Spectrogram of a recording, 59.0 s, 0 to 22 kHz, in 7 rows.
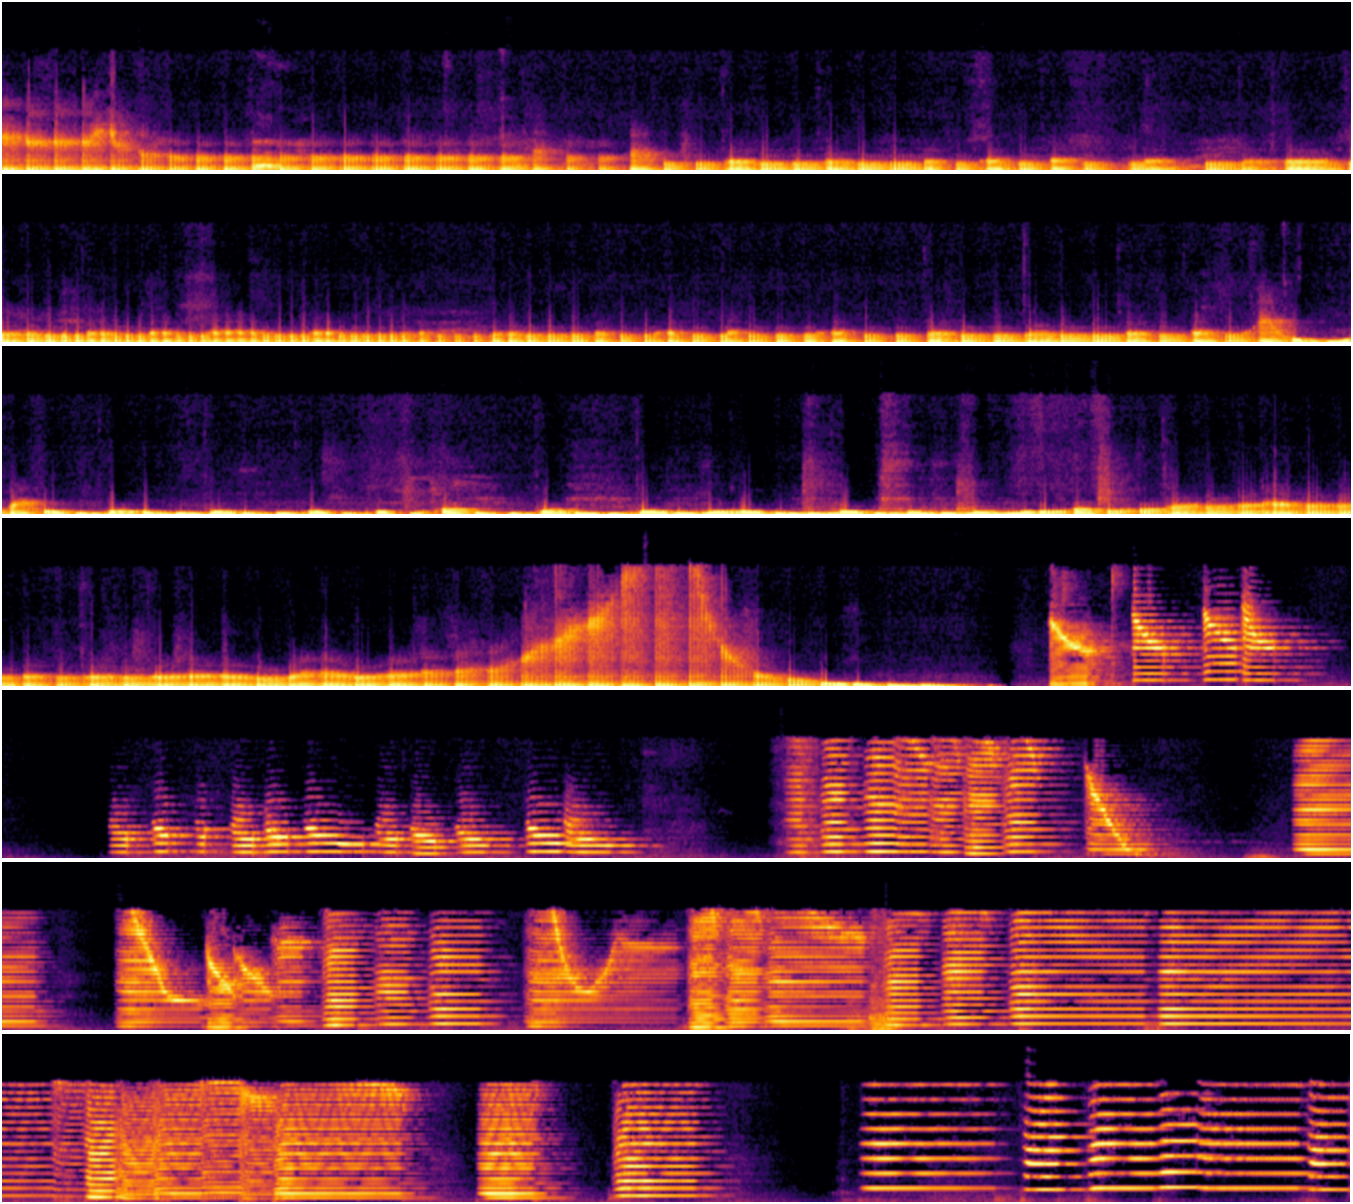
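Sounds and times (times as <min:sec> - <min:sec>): synthesizer falling sweep: 0:00.0 - 0:31.6
synthesizer reedy lead melody: 0:00.0 - 0:31.6.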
